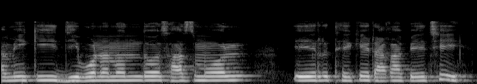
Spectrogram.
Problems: constant background noise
